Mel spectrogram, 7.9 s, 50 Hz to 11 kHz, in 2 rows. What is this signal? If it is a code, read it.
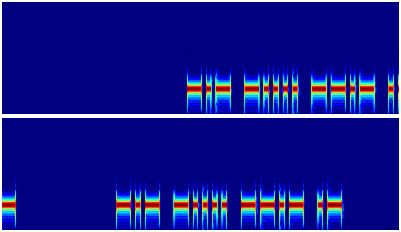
Morse code, heard as a keyed tone, about 25 wpm, 700 Hz. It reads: K6QA K6QA
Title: USA Call Signs - 4 Characters - Repeated 2x - 25wpm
